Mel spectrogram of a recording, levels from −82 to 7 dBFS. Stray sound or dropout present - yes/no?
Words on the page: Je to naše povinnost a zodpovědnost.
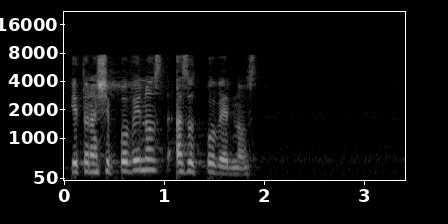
no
